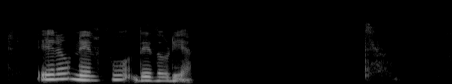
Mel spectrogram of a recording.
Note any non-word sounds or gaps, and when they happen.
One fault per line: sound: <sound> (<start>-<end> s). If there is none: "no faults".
no faults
